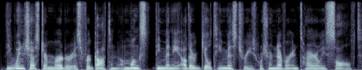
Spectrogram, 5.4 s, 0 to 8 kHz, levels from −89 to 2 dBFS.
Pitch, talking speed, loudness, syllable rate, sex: 135 Hz, 175 wpm, -19 LUFS, 6.3 syllables/s, male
